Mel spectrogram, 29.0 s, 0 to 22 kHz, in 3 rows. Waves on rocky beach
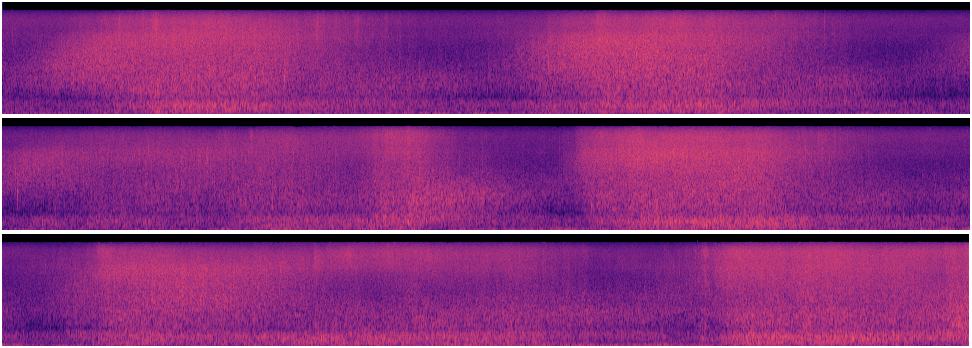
0:00.0 0:08.4, 0:19.7 0:29.0

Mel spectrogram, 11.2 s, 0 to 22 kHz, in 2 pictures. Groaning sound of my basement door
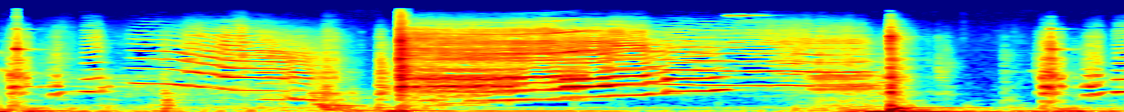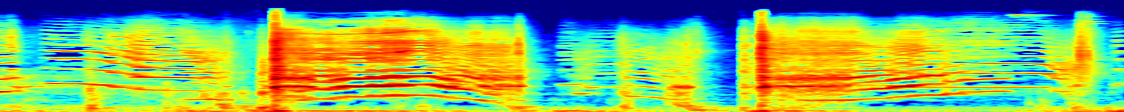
0:05.3 0:11.2

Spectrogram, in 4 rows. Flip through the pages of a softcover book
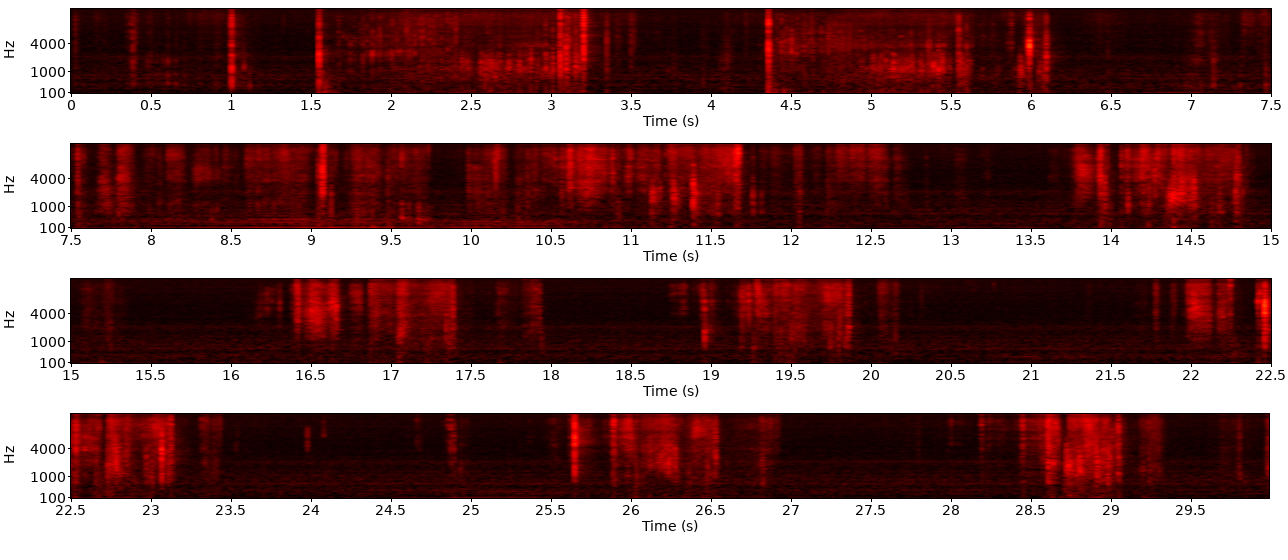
0:00.3 0:06.2, 0:06.9 0:12.7, 0:13.7 0:15.3, 0:16.2 0:18.0, 0:18.8 0:20.2, 0:21.8 0:23.6, 0:25.5 0:27.0, 0:28.2 0:29.9

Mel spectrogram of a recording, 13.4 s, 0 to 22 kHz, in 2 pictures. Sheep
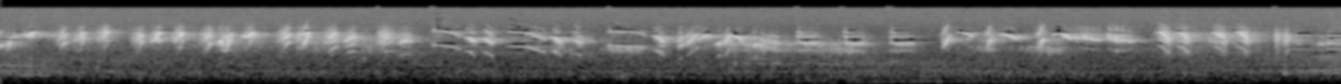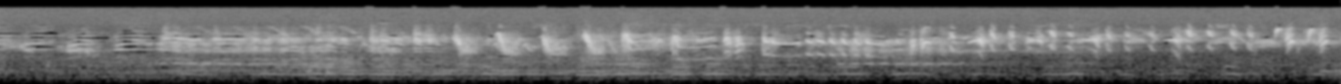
0:10.1 0:11.8

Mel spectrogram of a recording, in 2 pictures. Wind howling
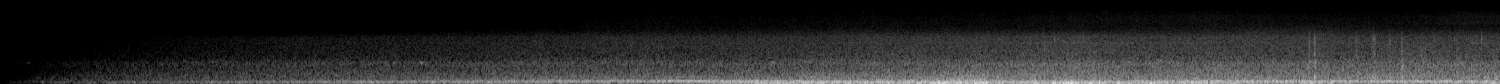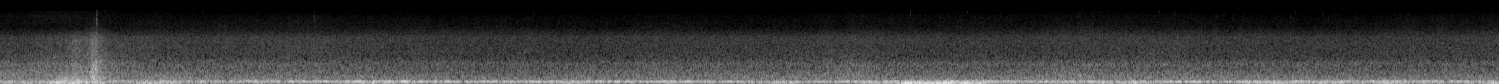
0:06.8 0:29.9

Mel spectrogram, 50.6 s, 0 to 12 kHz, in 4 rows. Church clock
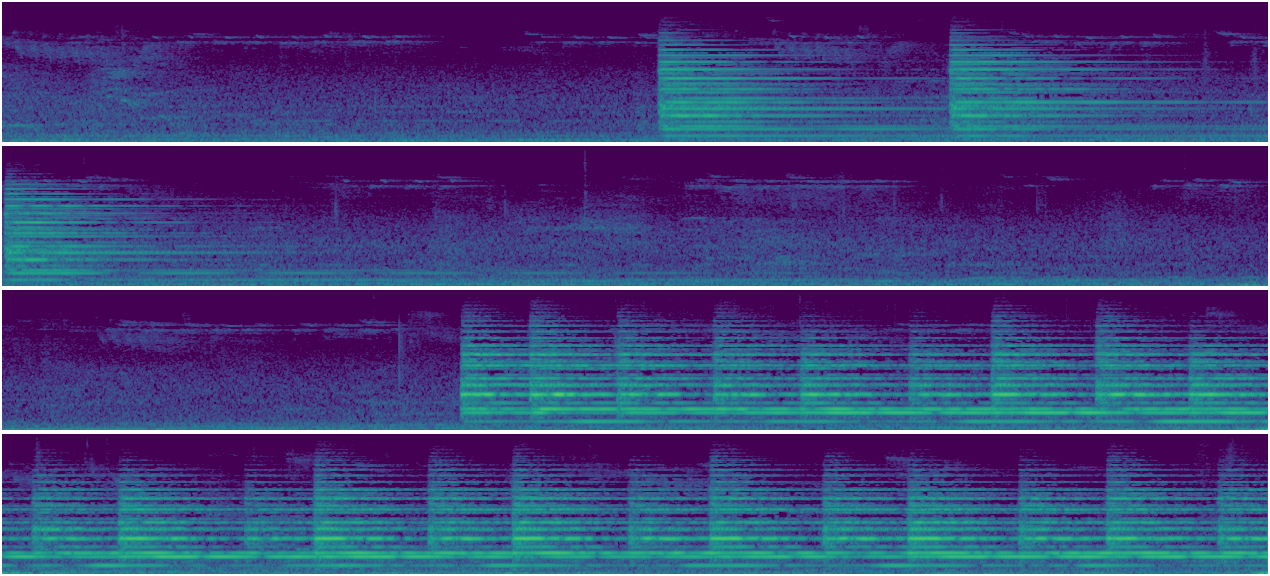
0:05.9 0:22.1, 0:29.3 0:50.6

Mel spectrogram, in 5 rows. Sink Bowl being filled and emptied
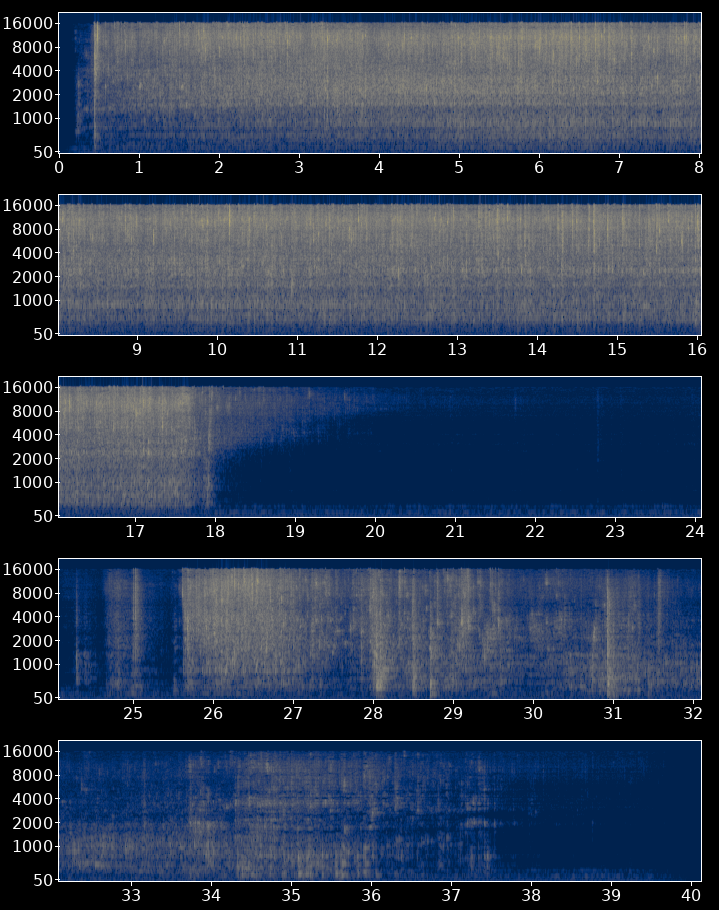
0:00.2 0:19.1, 0:25.5 0:38.2

